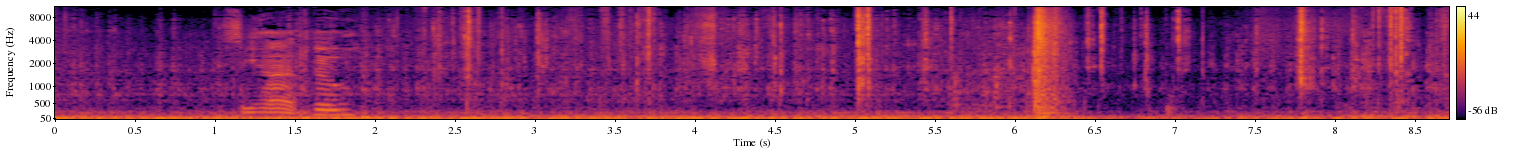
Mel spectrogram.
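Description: A Chevy drag race car's engine idles with a deep, steady rumble while a person talks over it. A short clunk lands near the end and the rumble dips slightly afterward.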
